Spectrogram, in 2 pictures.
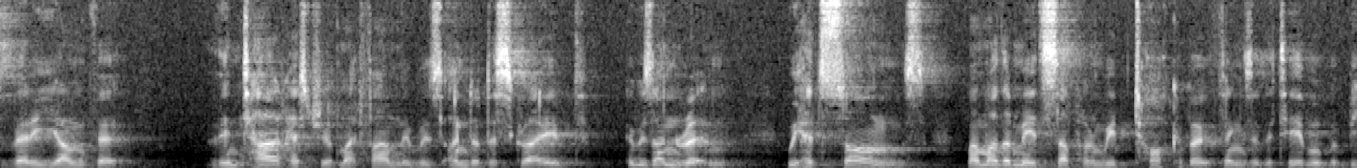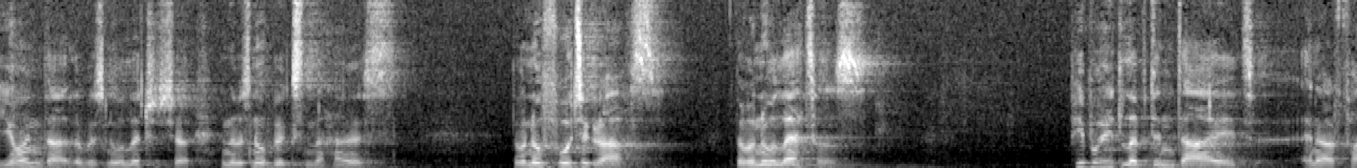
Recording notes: An encore presentation of Writers & Company's 20th anniversary special. Onstage at the Toronto International Festival of Authors in 2010.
